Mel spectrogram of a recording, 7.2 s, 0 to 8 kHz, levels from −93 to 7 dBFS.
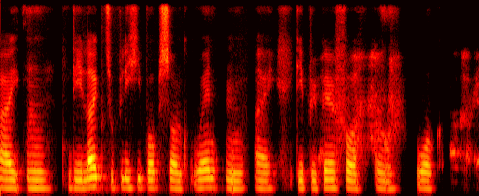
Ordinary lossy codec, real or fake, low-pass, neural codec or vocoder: none; fake; 7.2 kHz; codec, 16 kHz, 0.9 kbps, LongCat-Audio-Codec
